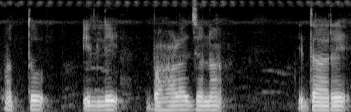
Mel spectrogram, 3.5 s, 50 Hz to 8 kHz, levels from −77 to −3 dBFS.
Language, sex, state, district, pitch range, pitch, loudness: Kannada, male, Karnataka, Bidar, 110-115 Hz, 110 Hz, -19 LUFS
